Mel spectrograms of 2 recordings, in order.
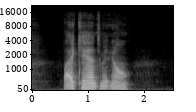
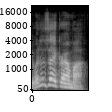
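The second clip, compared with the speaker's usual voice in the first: lightly voiced grandchild, higher and louder; grandchild's question; 7 semitones higher, 6 dB louder than usual. Grandchild asking Grandma about spicy food, lightly voiced. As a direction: ask Grandma with mild mock alarm.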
